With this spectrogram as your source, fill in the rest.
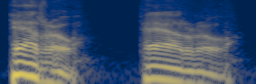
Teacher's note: dogs letter this is a Latin term that referred to how the Latin R was trilled to sound like a growling dog · good example of the trilled r is in the Spanish word for dog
